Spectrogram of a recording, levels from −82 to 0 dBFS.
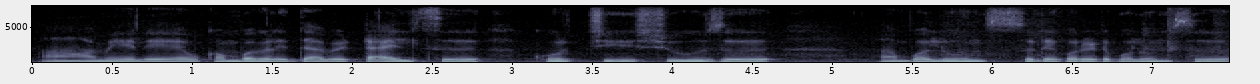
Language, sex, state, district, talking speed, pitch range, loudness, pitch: Kannada, female, Karnataka, Belgaum, 80 wpm, 165-175 Hz, -31 LUFS, 170 Hz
